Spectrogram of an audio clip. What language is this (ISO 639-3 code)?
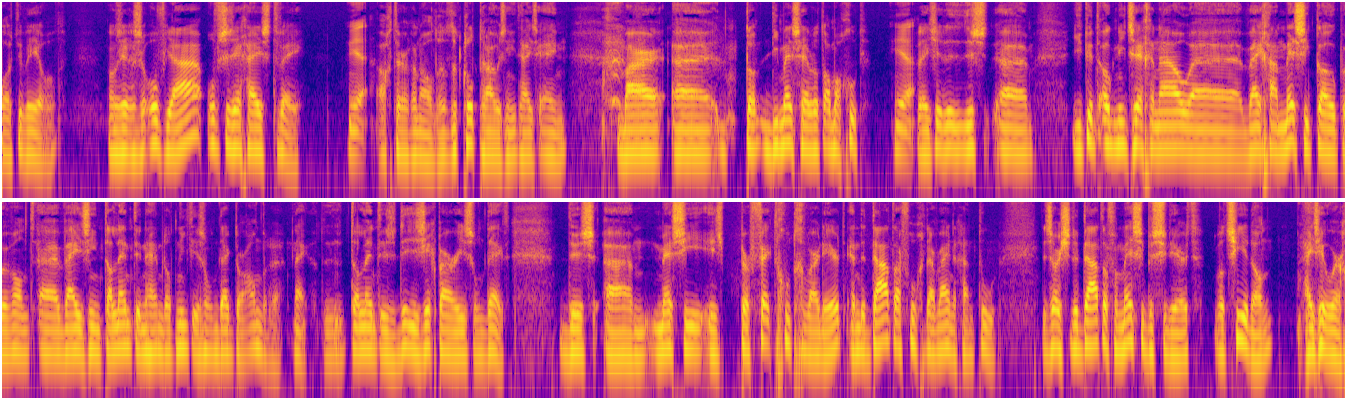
nld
